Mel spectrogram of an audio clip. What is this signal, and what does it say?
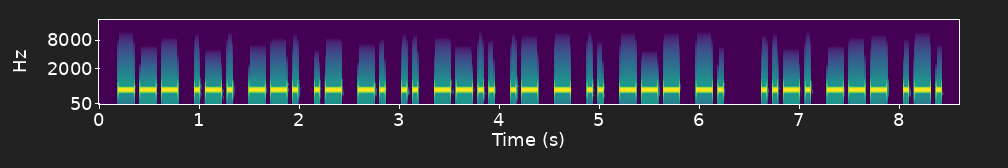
Morse code, heard as a keyed tone, about 22 wpm, 700 Hz. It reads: ORGANIZATION FOR
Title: Sentences from Top 1000 Words - Review Part 5 - 22wpm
